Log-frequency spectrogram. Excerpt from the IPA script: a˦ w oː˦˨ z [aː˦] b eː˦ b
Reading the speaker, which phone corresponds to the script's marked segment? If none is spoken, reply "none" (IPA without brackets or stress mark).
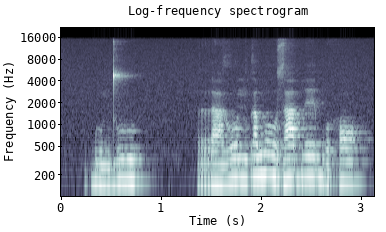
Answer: aː˦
